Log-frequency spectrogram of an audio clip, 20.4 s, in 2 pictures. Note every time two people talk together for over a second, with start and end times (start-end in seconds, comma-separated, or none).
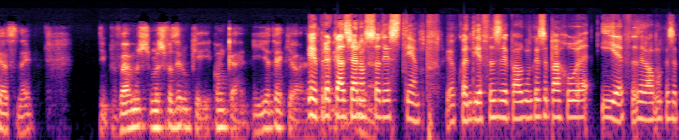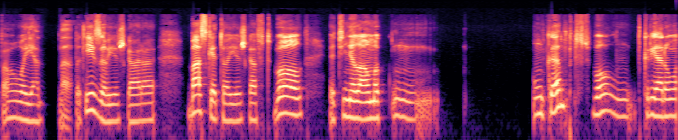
none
